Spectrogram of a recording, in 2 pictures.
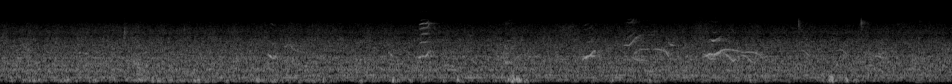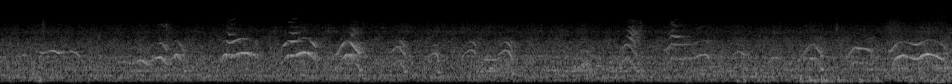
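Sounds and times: puppies squeaking and whimpering: 2.6s - 3.0s, 4.1s - 9.0s, 9.6s - 19.0s.

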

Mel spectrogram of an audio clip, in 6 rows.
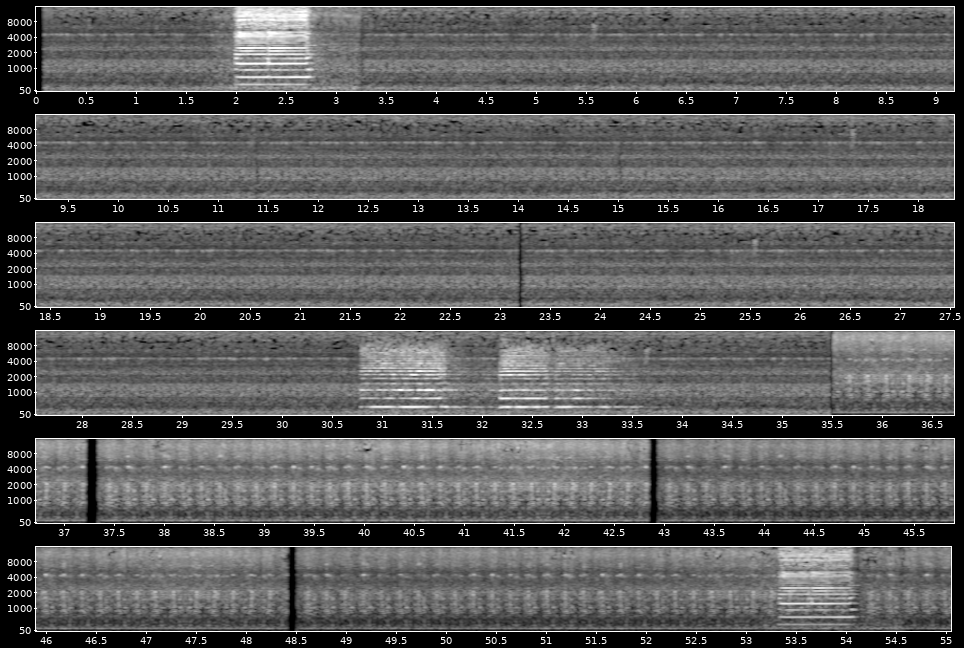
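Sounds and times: truck engine running: 0.1s - 55.0s
horn toot: 1.8s - 3.2s, 30.8s - 33.9s, 53.2s - 54.4s.

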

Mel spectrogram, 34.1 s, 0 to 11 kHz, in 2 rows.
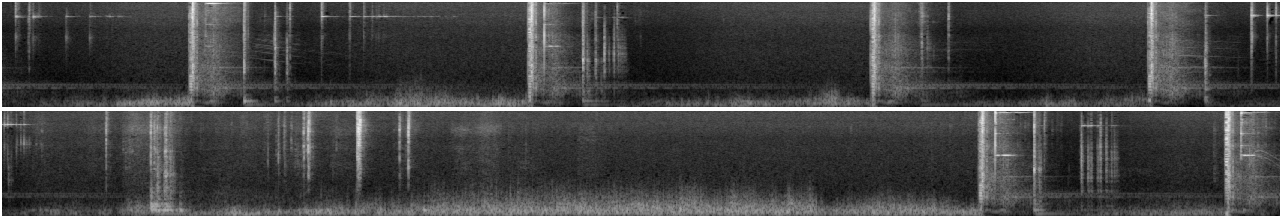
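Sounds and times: pistol shots: 2.5s - 3.7s, 7.0s - 7.9s, 11.6s - 12.7s, 15.3s - 16.3s, 30.1s - 31.1s, 33.4s - 34.0s
steel plate target clanging: 2.5s - 5.2s, 7.0s - 8.5s, 30.1s - 32.0s, 33.4s - 34.0s.

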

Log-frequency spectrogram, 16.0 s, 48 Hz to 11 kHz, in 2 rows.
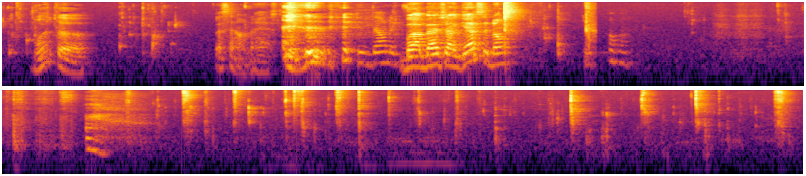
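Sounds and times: lip smacks and tongue clicks: 9.2s - 16.0s.

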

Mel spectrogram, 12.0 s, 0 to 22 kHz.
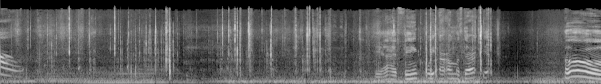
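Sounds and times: low car hum: 0.0s - 12.0s.

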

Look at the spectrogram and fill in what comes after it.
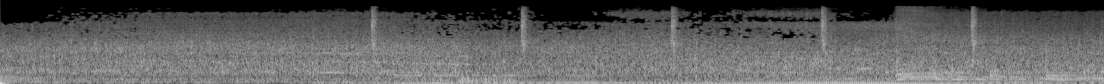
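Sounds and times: stream running over rocks: 0.0s - 11.0s
ticking background music: 3.7s - 3.9s, 5.2s - 5.6s, 6.6s - 7.1s, 8.1s - 11.0s.

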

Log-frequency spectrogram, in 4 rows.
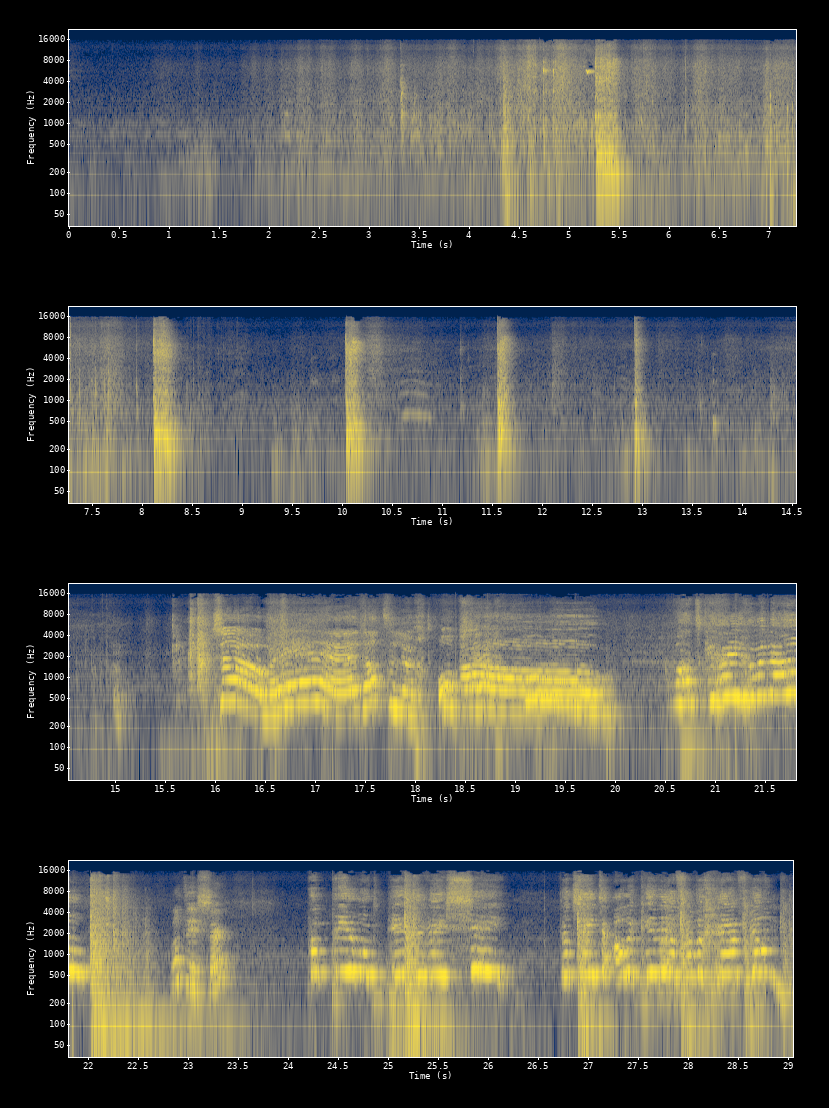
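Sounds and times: toilet paper rustling: 1.2s - 9.1s, 16.0s - 21.9s.

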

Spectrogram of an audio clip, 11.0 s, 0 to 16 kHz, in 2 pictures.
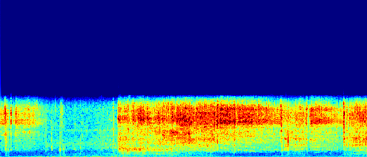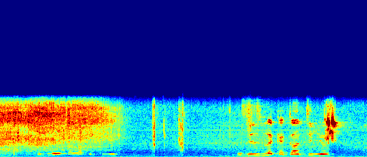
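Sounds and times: toy car motor rattling on asphalt: 0.0s - 1.0s, 1.7s - 7.4s.

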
